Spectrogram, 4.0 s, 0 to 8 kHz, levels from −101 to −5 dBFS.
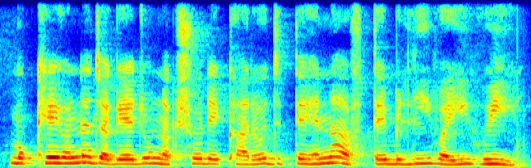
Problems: background sounds at intervals, echo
